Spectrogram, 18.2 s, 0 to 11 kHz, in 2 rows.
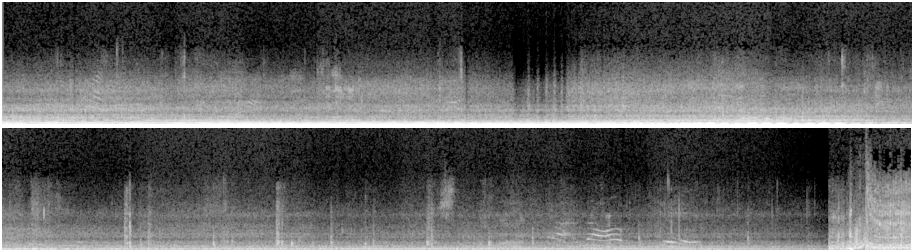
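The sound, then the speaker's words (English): A small single-prop plane engine warms up about 300 yards away, a steady low, buzzing drone that holds for several seconds and then drops back to a faint rumble under a light breeze on a warm, sunny evening. “The plane you can hear now is about 300 yards away, just warming up.”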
